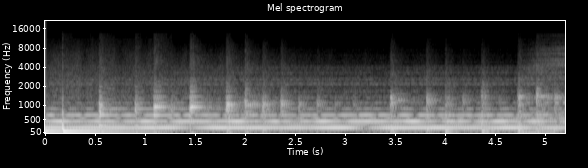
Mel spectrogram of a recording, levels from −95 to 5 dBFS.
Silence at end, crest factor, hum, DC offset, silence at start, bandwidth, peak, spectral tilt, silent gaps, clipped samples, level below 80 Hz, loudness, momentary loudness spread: 0 s; 14 dB; none; under 0.1%; 0 s; 4 kHz; 0 dBFS; -11.5 dB/octave; none; under 0.1%; -38 dBFS; -16 LUFS; 5 LU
